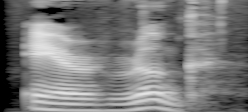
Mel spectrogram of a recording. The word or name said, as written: Ar rug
